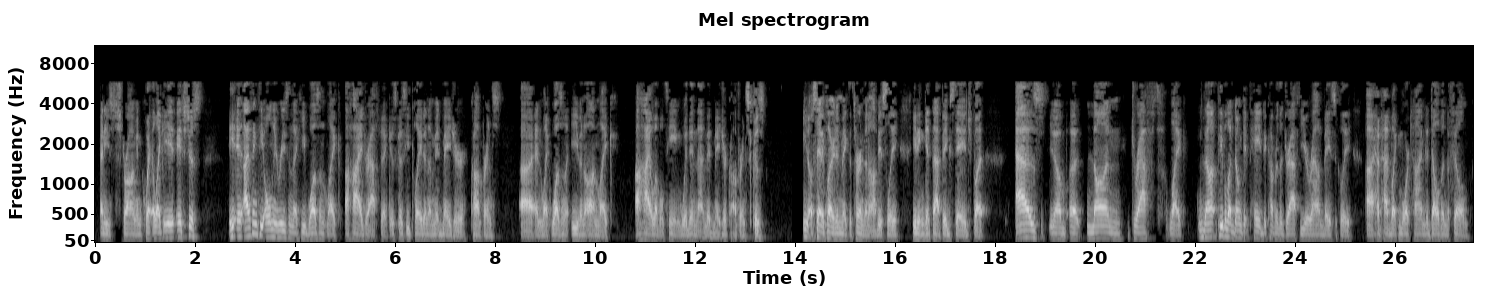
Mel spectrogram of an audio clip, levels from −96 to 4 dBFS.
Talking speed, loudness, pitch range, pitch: 195 wpm, -24 LUFS, 85-115 Hz, 100 Hz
